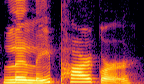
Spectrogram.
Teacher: 성 부분을 조금 더 억양을 주어서 읽어주시면 좋겠어요. Lily Parker 이런 식으로 Parker를 조금 더 길게 해주시면 더 좋겠다라는 포인트까지 정리됐습니다.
